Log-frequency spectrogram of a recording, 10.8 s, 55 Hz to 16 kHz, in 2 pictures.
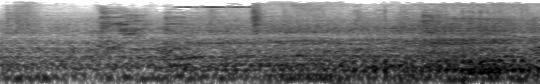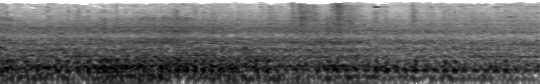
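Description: Cummins ISL9 inline-six diesel engine of a NABI transit bus heard from on board. It runs with a deep rumble that grows louder over the first few seconds as the bus pulls under load, then holds steady.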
